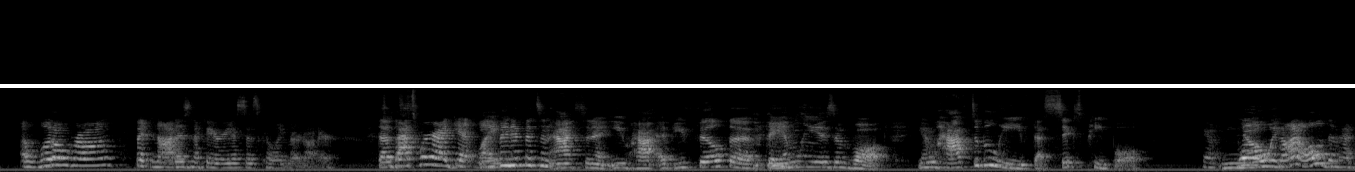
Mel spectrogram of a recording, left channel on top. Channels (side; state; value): left; silent; digital silence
